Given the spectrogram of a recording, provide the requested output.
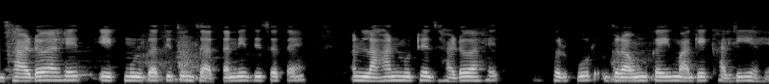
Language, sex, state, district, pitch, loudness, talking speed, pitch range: Marathi, female, Maharashtra, Nagpur, 180 Hz, -18 LUFS, 150 wpm, 175-185 Hz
